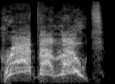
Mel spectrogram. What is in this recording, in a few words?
Male Goblin Attack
